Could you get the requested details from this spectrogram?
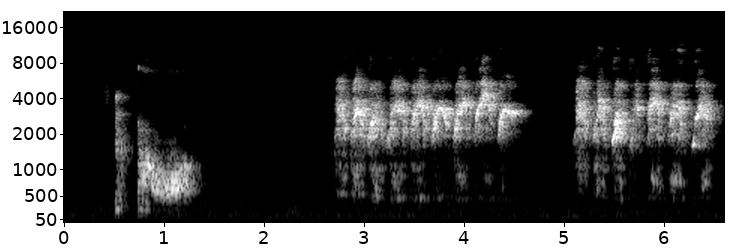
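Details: Talkative pet African grey parrot, hatched in 1997 and kept indoors at home in Texas, vocalizing during a live stream: a short voice-like utterance, then two long raspy, buzzy bursts of sound about two seconds each, in a quiet room.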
